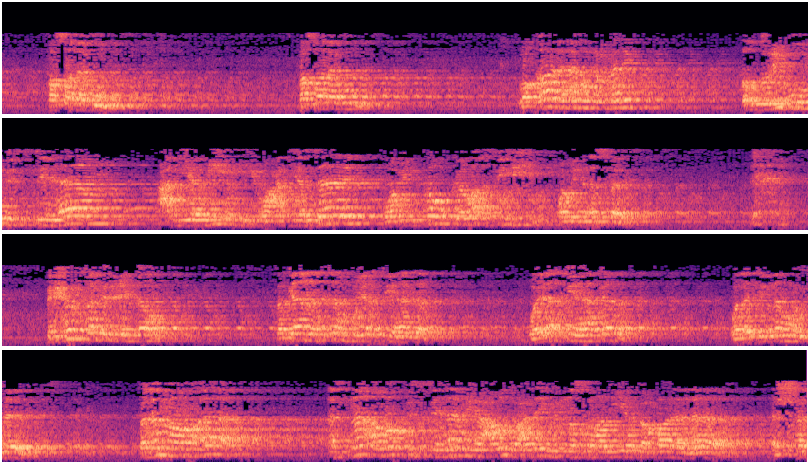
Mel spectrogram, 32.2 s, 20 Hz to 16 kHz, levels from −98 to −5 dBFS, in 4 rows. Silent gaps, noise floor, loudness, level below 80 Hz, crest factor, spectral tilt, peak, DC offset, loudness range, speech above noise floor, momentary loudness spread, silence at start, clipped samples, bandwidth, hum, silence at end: none; -40 dBFS; -19 LUFS; -64 dBFS; 14 dB; -7.5 dB/octave; -6 dBFS; under 0.1%; 4 LU; 22 dB; 17 LU; 0 s; under 0.1%; 5.8 kHz; none; 0 s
